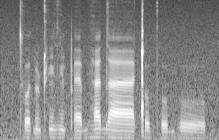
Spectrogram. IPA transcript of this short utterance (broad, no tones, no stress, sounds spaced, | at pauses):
tʰ ʊ ɗ ũ ʈʰ ĩ z ĩ pʼ ɛ bʱ æ d æː ǃ u pʰ u bʱ uː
